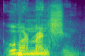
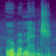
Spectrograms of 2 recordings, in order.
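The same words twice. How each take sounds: First: It is shouted harshly with a German accent. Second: It is said calmly with an English accent. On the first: This is how it really sounds in German. "In reality, be like" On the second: This is how people usually say it. "everyone continues to call it the Übermensch"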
